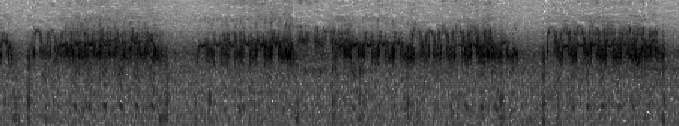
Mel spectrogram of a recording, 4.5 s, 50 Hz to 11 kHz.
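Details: Black stork nest scene at 18:16, the male returning home to feed, then moving to an upper branch; long hoarse wheezing bursts, roughly one second each, following one another with brief pauses.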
